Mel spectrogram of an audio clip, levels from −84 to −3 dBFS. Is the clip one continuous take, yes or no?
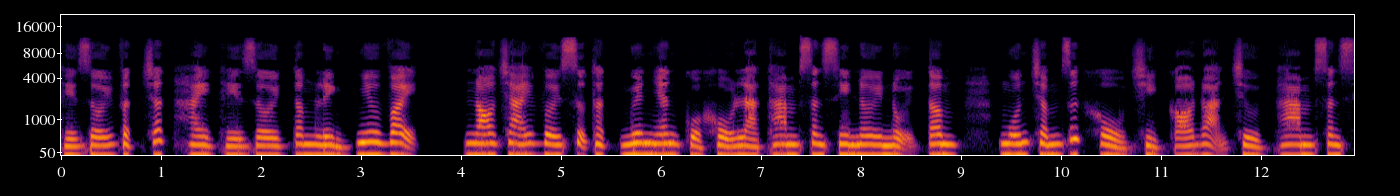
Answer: no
